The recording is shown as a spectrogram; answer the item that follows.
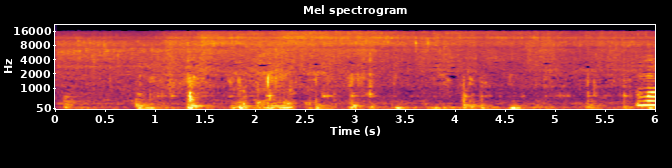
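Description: Diced onion sizzling in hot oil in a frying pan, with a plastic spoon stirring and knocking through it from about a second in.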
